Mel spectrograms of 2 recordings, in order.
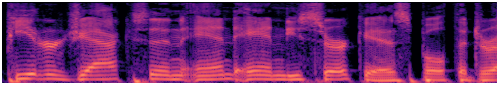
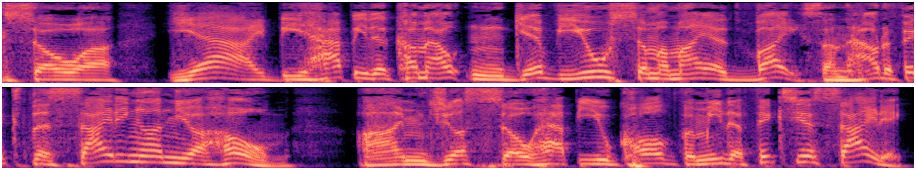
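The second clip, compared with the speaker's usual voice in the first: friendly siding guy; 2 semitones higher, 9 dB louder than usual. Shown as a demonstration. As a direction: sell siding as an eager, happy-to-help handyman. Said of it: "That's voice number two".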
